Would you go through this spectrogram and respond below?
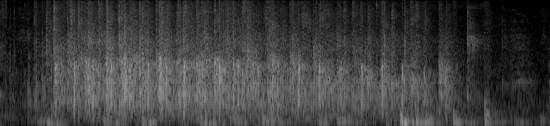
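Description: An audience at a guest faculty lecture claps to welcome the speaker, a dense burst of applause from a roomful of people that lasts several seconds and then thins out and fades.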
